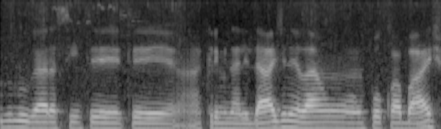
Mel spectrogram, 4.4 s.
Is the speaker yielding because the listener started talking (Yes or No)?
No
